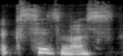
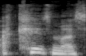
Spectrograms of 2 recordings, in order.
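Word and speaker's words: accismus: get it well because this word excismus or akismus if you i think you can pronounce it either way probably now a double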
